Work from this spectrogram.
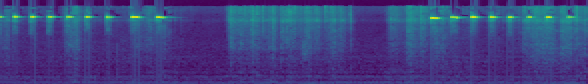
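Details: Baby long-eared hedgehog, separated from its mother, calling for her. Thin, very high whistled peeps come in a quick run of about eight, then a pause with soft rustling, then another similar run.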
